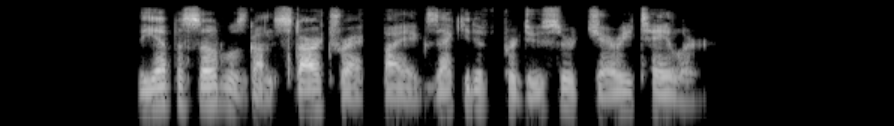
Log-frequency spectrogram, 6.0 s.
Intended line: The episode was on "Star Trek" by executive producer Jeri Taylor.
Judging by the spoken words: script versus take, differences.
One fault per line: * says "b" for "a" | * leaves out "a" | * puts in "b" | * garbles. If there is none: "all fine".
all fine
